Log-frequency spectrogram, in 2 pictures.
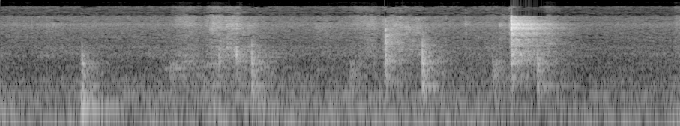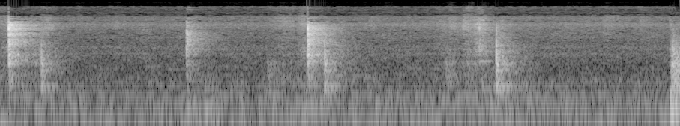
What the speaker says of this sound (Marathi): सर्व टोमॅटो आता चिरून झाले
